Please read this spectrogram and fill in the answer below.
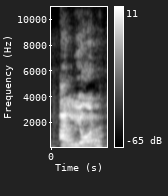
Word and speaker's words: Elyon: itinatama po natin yung mali na Nakasanayan Nasanay na po ang marami na akala is ang pagbikas dito ay L ito ay Elon mali po ang tamang pagbigkas ay Al alon so ang idadagdag natin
